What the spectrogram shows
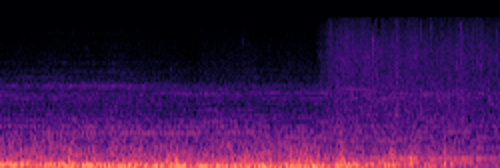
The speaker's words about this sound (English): Rain.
